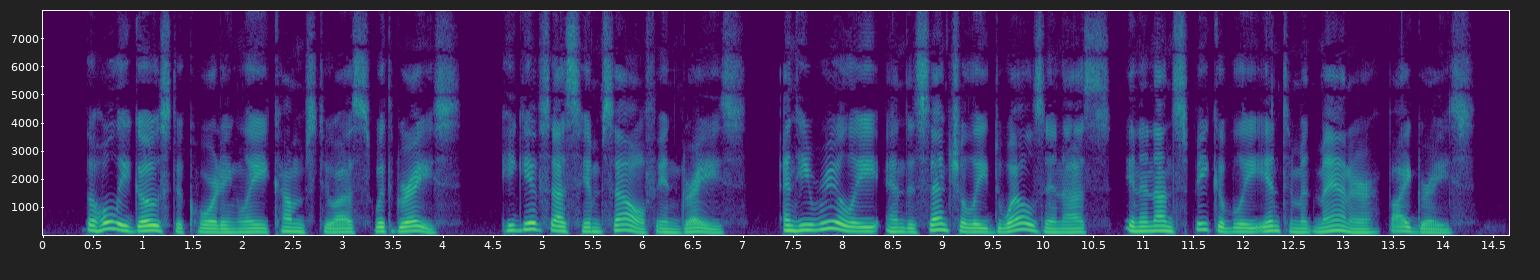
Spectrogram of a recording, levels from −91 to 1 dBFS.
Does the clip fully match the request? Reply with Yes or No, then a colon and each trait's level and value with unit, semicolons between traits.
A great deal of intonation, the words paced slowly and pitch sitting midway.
Yes: wide, 5.7 semitones; slow, 125 wpm; medium, 145 Hz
